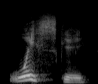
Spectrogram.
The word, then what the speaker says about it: whiskey: This word is pronounced WHISKEY. So, the vu-doppia is is pronounced as in English.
